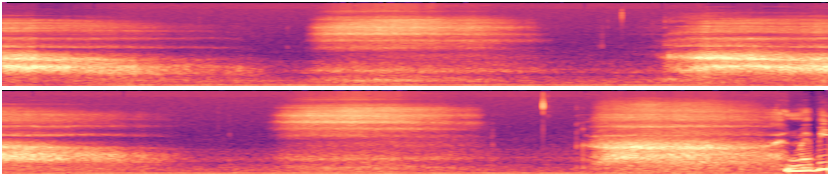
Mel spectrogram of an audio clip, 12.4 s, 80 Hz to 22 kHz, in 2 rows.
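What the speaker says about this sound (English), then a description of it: "we're going to take 3 breaths. In through the nose," Slow, deliberate breaths during a gentle yoga practice, inhaling through the nose and exhaling through the mouth, several long airy cycles close to the microphone with steady pauses between them.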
